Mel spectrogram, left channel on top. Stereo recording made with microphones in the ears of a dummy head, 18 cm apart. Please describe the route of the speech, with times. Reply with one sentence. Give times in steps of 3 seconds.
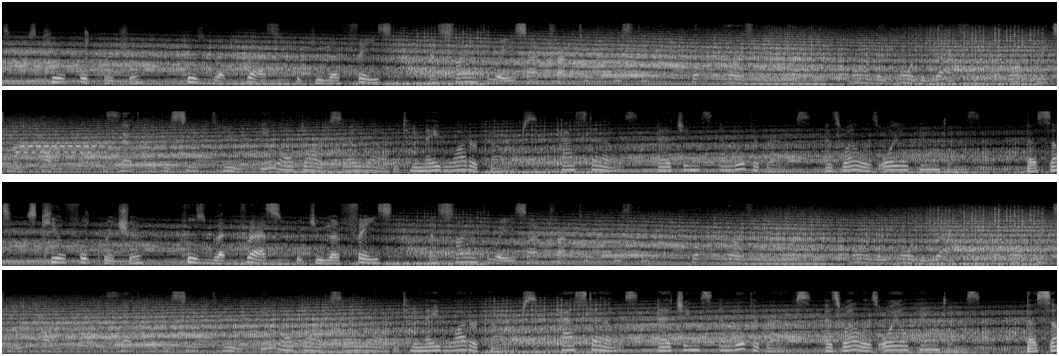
You can hear the speech on the right from 0 s, in the centre from 3 s, on the left from 6 s, in the centre from 12 s and on the right from 15 s.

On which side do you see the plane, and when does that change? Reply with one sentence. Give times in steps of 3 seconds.
In this clip you hear the plane on the left from 0 s, in the centre from 9 s and on the right from 12 s.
